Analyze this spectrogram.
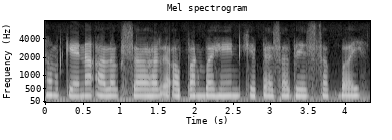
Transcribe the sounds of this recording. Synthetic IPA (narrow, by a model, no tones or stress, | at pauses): ɦəmkenaʔələɡsəɦəɾə̰pənbəɦinkepɛːsabʱed͡ʒsək̚baj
